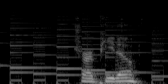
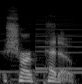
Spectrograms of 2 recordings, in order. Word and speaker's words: Sharpedo: So, I say sharpedo, you know, cuz it's he's like a torpedo, you know, that makes sense to me. In my brain, that is a logical way of pronouncing that name, right?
